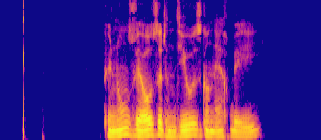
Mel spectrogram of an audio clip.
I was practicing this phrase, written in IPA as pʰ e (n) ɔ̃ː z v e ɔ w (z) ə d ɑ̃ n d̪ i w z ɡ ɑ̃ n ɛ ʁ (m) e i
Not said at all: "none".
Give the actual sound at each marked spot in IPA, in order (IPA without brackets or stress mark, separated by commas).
n, z, b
